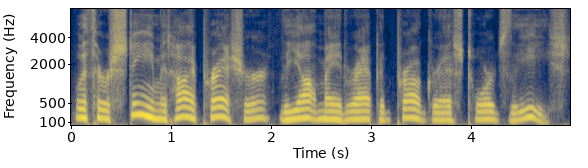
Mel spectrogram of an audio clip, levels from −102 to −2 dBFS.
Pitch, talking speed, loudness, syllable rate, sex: 160 Hz, 170 wpm, -15 LUFS, 4.0 syllables/s, male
